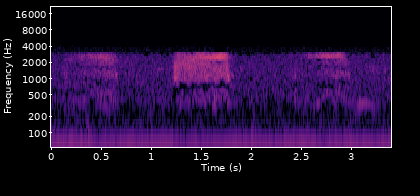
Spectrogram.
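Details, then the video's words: Barn owl owlets squabbling over a prey item at a California ranch nest: three rasping hissy screeches, the middle one loudest and longest, the others fainter. "Competition for prey, owlet #1 keeps it"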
